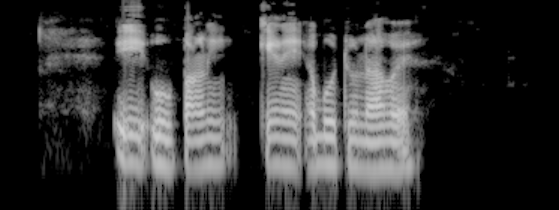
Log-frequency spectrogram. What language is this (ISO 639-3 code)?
gjk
